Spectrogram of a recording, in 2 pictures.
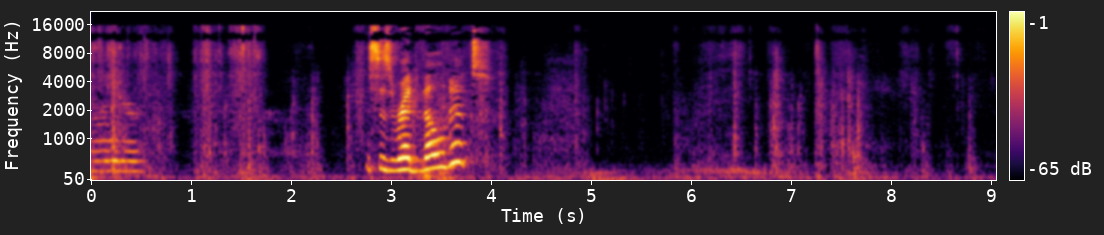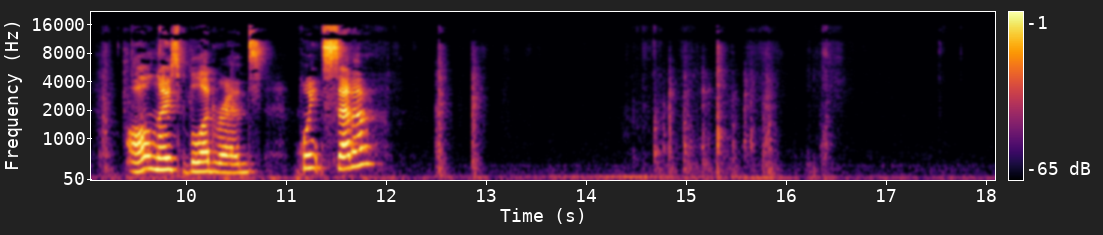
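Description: Paper and thread rustle in a woman's hands.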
